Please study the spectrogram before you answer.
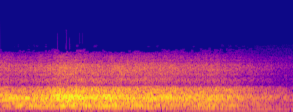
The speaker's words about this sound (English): he turns into the wind, and with the engine singing a song of power, the plane roars into the takeoff.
